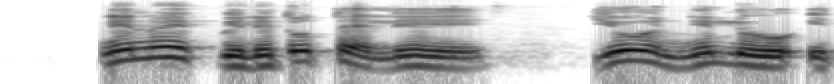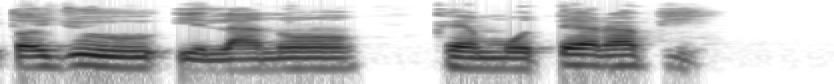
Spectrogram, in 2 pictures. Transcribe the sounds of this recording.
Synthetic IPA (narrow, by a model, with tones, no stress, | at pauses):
nĩ˦nũ˦i˦˨k͡pe˨le˨˧to˦tɛ˦˨le˦ | joː˦˨nĩ˨˦lo˧i˨tɔ˧d͡ʒu˦i˨la˨nã˧ | kɛ˧mõ˧tɛ˦ɾa˦pi˦˨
